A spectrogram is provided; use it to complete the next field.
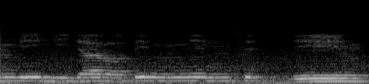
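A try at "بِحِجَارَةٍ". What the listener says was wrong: Bihijaratim, ja-nya panjang. Bihijaratim.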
